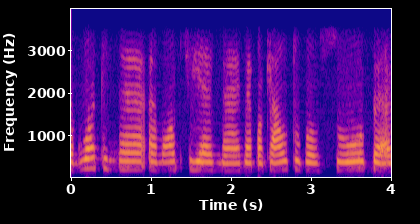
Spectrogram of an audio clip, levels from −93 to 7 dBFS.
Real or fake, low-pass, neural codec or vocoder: fake; 3.6 kHz; vocoder, 44.1 kHz, 128 mel bands, Pupu-Vocoder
